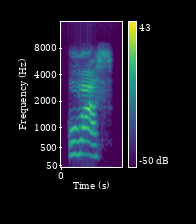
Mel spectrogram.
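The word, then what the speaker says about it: uva: У вас. Зверни увагу, на який склад падає наголос. У вас. Muy bien, у вас, передостаннє.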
